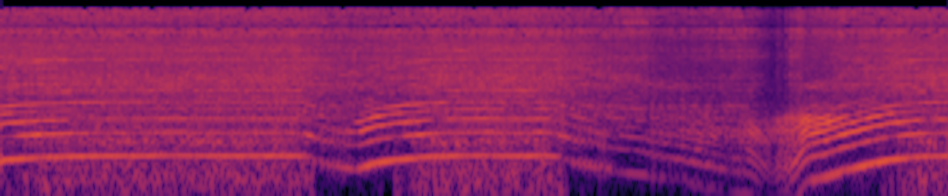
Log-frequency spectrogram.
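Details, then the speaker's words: Echo chainsaw, not started for months, on a lean carburettor tune. The revs hold, then sag and surge as it hunts and starves before puttering out in a lean stall. "that's a lean stall you hear it kind of hunting and starving and then it finally just putters out like that"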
